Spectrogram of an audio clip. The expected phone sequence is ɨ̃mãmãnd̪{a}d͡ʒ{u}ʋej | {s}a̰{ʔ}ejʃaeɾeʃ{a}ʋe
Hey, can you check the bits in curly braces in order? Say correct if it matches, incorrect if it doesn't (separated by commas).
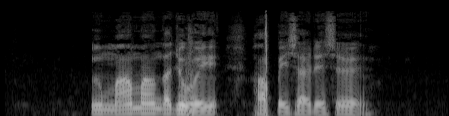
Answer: correct, incorrect, incorrect, incorrect, incorrect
